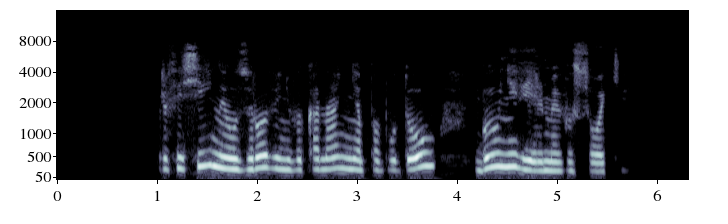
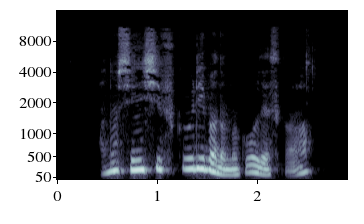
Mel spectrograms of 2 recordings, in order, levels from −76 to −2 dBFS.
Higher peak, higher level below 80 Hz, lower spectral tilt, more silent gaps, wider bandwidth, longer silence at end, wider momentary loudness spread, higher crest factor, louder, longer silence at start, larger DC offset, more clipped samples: about the same, -4 dBFS vs -6 dBFS; about the same, -64 dBFS vs -62 dBFS; about the same, -6 dB/octave vs -6 dB/octave; first, 4.12-4.17 s vs none; second, 7.8 kHz vs 11.5 kHz; first, 0.85 s vs 0.35 s; about the same, 12 LU vs 14 LU; about the same, 16 dB vs 16 dB; first, -18 LUFS vs -22 LUFS; first, 1.05 s vs 0.45 s; neither; neither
